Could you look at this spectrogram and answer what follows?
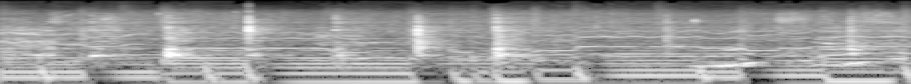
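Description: Ginger frying in hot oil in a heated kawali for a Filipino chicken curry: a loud, continuous close sizzle with sharp bursts and clatter as it is stirred.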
